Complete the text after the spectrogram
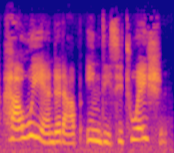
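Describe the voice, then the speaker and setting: A woman's voice: a little high, lively intonation, unhurried, pushed and bright. A woman playing a defensive, pragmatic bank employee in a podcast drama. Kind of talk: acted podcast drama dialogue. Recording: clear background noise, ambience.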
